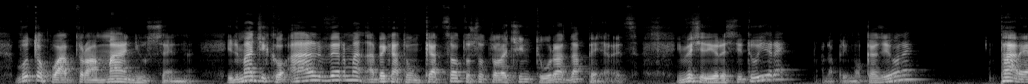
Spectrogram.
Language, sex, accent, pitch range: Italian, male, native, 90-130 Hz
